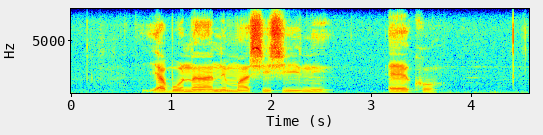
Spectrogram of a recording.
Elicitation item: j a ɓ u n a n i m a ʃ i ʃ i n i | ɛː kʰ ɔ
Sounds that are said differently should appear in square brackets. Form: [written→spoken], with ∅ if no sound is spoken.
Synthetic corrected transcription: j a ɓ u n a n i m a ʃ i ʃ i n i | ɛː kʰ ɔ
